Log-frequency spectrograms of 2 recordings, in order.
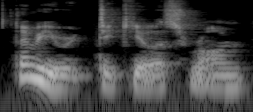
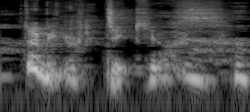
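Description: First: Said in the usual way. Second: Higher-pitched, laughing repeat; giggly mock rebuke. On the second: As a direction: repeat it teasingly through giggles. Reader repeats the line, giggling.

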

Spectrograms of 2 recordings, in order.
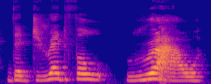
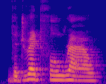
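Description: First: Very loud, slow, drawn-out wail; anguished cry. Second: Eager, louder offering of an answer; mildly bright. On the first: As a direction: cry it out, stretching every word in anguish. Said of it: "cried the anguished Din". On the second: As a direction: pipe up helpfully, at an ordinary pace. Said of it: "volunteered the humbug brightly". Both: A narrator's reading.

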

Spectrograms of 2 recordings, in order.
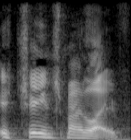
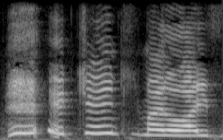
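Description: First: Said in the usual way. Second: High, slow, every word drawn out: "It changed my life"; big dramatic declaration. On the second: Real, not acted. To viewers about Bomb Nails, "It changed my life" sung out high and slow.

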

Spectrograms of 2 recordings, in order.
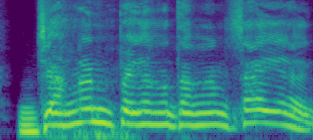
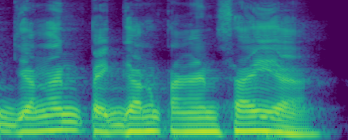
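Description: First: High, slow emphatic command; clear instruction. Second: Slow, lower, deliberate command; clear instruction. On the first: Survivor ordering a panicking man off him, high-pitched firm command. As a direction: call the order out, raised in pitch. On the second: Survivor instructing a panicking man, slow clear command. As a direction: spell out the order word by word. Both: Retold or imitated. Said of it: "instruksi jelas tuh".

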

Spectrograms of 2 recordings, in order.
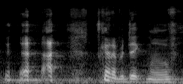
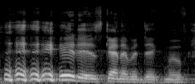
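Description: First: Said in the usual way. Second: "is" pulled out and stressed, a touch louder. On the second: Shown as a demonstration. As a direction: lean hard on "is".

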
